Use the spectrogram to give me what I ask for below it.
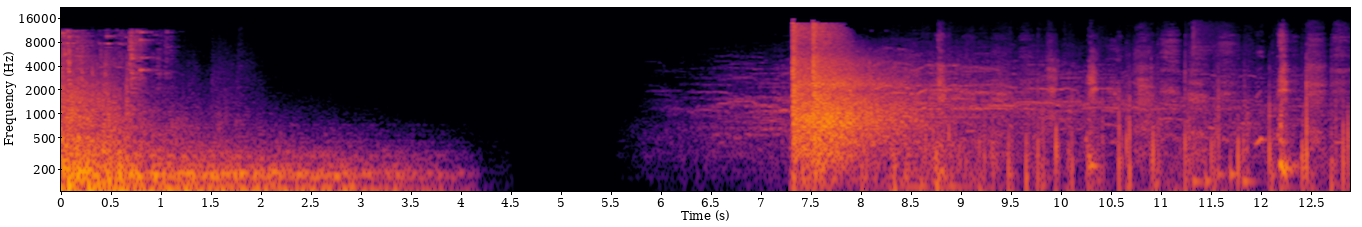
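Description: A bomb hidden in a trash can explodes. A loud noisy burst fades into silence, then a rising rumble breaks into a sharp blast followed by seconds of crackling, scattering debris.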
